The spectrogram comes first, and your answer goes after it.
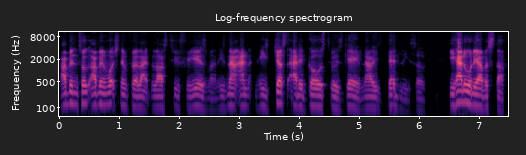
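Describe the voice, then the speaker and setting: A man, a guest pundit in casual football banter, slangy and animated and laughing often. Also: on the low side, brisk, dry recording.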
